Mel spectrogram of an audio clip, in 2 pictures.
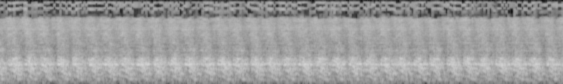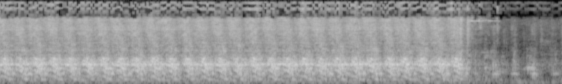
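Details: Truck that misfired, shut off and blew white smoke shortly after an oil change: the starter churns steadily at about three turns a second for ten seconds but the engine never catches. Cranks, won't start; cause unconfirmed.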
